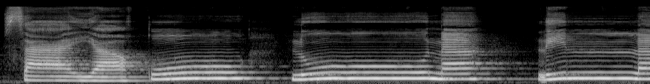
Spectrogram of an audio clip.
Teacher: karena didahuluinya kasroh, ya. Maka bacanya di tipiskanlah.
